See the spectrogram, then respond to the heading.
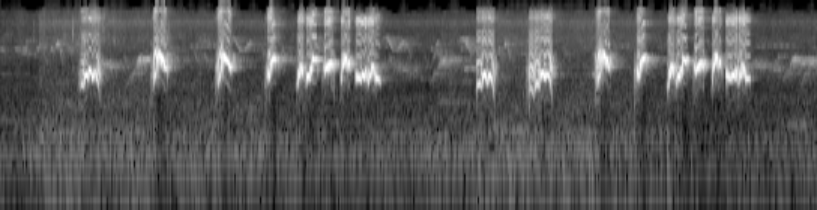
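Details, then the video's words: In Thailand, a caged Red-whiskered bulbul gives southern master-style song to rouse caged birds and teach young birds; evenly spaced loud whistles leading into quick rippling runs, the pattern repeated twice across five seconds. "เสียงนกกรงหัวจุก สำหรับต่อ หรือ เปิดให้นกคึก"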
